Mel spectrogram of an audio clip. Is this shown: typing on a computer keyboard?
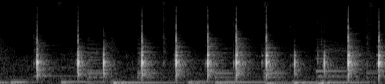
no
